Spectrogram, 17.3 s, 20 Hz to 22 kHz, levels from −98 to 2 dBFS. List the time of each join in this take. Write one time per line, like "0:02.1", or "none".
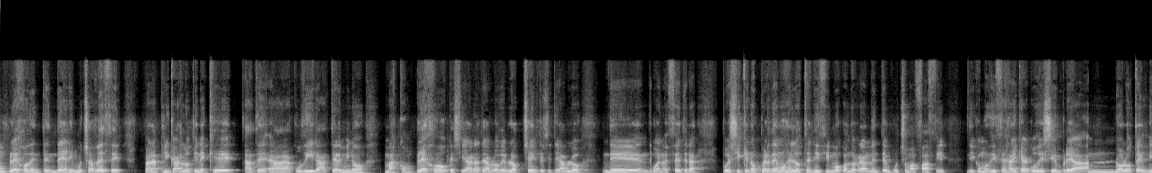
0:06.7
0:09.8
0:16.3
